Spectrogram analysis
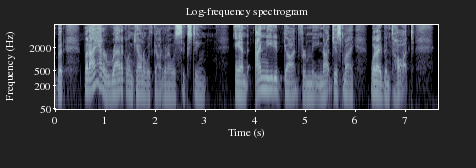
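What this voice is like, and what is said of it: Southern American accent. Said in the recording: “those of you that are listening can pick up on that Southern accent. Even though I travel the world, I keep that Southern accent.”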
